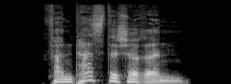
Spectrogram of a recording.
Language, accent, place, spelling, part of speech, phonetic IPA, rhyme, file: German, Germany, Berlin, phantastischeren, adjective, [fanˈtastɪʃəʁən], -astɪʃəʁən, De-phantastischeren.ogg
- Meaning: inflection of phantastisch: 1. strong genitive masculine/neuter singular comparative degree 2. weak/mixed genitive/dative all-gender singular comparative degree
